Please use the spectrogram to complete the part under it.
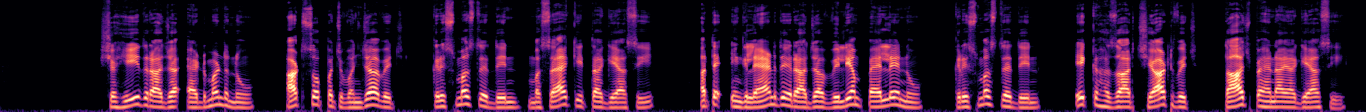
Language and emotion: Punjabi, neutral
